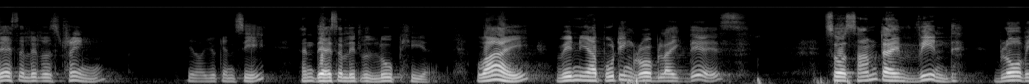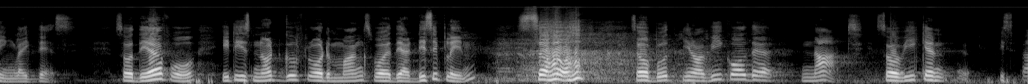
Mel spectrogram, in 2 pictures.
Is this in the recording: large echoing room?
yes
